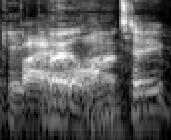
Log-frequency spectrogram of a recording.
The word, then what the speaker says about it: Biollante: Some of the things, like, when it does hit a camp, because the story itself, I mean, like, the creature, Biollante? Am I saying that right? – Biollante, but whatever.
